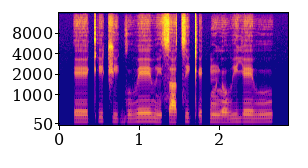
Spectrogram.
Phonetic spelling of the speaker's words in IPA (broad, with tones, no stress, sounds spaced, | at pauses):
eː˨ kʼ i˦ t͡ʃ i˨ ɡ u˨ β eː˦ β ĩ˨ s a˨˦ t͡s i˦ kʼ e˨ k͡p ũ˨ l o˨ β i˦ j eː˦ β u˨˦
